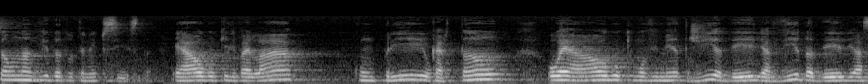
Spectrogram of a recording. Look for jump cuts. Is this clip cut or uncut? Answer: cut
